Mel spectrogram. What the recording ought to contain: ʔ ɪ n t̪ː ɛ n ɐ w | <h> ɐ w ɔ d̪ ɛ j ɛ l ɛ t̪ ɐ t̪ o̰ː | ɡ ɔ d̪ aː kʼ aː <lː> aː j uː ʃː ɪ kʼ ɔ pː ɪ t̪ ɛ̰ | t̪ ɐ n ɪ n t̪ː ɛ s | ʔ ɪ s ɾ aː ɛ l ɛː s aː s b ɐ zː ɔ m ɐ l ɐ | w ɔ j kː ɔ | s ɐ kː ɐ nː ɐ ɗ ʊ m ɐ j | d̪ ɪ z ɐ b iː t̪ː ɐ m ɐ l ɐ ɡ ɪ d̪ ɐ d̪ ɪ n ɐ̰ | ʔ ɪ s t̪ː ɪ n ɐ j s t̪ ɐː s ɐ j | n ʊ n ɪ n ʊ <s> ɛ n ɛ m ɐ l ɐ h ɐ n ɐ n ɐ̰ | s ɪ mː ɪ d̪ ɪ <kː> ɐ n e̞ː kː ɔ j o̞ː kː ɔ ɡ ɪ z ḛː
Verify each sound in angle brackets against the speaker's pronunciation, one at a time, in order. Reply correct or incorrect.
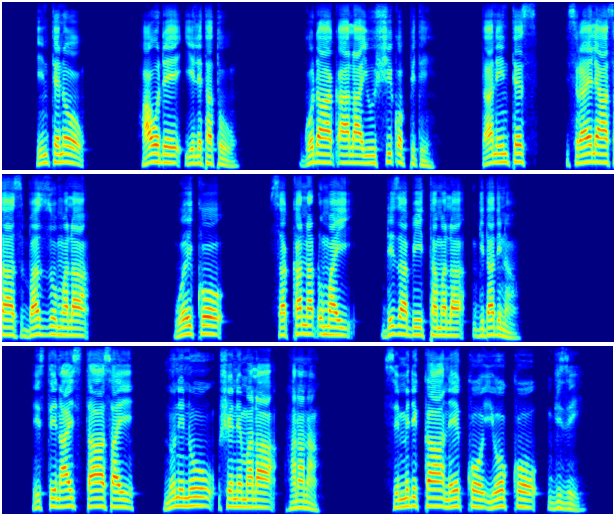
correct, incorrect: l, incorrect: ʃ, correct

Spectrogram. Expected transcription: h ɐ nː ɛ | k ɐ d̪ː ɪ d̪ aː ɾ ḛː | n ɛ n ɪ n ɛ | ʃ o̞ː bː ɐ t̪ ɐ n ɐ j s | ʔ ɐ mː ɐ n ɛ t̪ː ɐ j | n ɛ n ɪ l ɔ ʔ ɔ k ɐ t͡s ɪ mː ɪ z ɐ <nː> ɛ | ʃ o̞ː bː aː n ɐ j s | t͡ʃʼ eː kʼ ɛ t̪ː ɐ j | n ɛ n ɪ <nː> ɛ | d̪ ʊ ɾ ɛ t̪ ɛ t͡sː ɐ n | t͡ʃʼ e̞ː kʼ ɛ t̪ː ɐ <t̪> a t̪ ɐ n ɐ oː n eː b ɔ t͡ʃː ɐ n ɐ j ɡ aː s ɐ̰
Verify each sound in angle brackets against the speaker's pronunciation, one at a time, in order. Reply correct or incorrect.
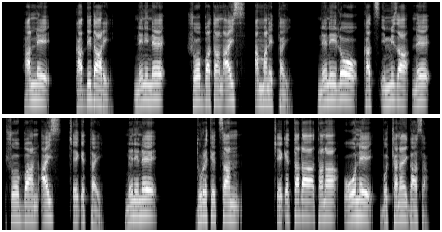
incorrect: n, incorrect: n, incorrect: d̪

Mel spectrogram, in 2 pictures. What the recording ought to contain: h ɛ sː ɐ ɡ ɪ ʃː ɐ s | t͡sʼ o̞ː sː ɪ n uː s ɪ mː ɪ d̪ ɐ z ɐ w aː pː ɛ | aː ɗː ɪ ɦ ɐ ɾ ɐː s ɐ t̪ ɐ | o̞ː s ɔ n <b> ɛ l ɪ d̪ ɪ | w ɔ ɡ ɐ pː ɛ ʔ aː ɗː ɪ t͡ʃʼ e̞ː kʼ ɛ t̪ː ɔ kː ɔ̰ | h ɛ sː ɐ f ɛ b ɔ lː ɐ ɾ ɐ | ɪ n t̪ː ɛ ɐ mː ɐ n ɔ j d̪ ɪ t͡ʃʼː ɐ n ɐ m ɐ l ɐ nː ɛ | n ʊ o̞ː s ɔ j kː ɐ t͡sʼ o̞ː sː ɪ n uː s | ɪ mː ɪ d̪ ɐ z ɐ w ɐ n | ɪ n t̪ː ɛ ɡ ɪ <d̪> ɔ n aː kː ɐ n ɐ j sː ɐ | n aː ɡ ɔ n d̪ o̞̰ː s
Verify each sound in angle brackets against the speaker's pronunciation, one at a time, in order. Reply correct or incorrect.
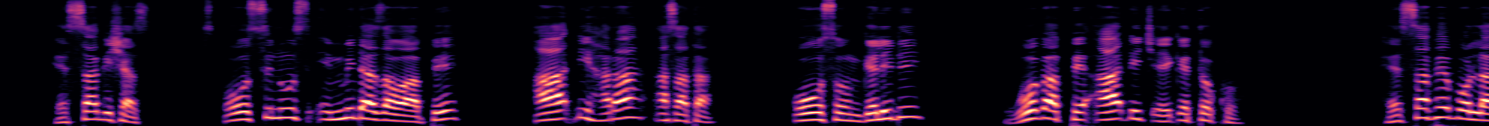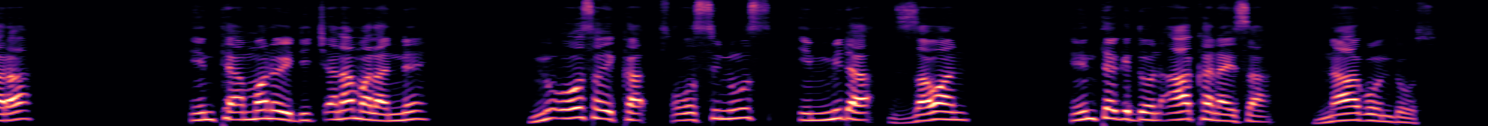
incorrect: ɡ, incorrect: d̪ː

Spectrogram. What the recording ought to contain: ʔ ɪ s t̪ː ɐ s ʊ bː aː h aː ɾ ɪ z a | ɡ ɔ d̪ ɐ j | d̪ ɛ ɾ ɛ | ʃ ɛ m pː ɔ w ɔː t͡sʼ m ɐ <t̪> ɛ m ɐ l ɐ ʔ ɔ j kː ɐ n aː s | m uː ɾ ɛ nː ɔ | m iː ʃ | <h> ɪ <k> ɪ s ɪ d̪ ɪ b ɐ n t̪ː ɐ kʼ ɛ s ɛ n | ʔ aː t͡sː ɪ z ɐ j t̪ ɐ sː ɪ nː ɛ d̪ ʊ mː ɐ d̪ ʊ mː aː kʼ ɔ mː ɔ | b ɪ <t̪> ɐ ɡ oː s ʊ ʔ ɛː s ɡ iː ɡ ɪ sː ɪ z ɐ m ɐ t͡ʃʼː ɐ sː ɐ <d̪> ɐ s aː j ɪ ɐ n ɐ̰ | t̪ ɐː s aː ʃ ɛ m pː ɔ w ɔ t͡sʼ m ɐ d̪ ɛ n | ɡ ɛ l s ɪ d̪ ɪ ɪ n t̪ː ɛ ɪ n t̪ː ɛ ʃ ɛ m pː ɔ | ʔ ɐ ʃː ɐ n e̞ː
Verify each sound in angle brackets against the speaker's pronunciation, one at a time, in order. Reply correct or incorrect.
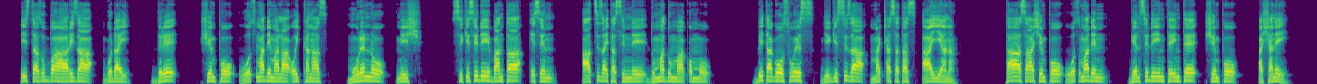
incorrect: d̪, incorrect: s, correct, correct, incorrect: t̪

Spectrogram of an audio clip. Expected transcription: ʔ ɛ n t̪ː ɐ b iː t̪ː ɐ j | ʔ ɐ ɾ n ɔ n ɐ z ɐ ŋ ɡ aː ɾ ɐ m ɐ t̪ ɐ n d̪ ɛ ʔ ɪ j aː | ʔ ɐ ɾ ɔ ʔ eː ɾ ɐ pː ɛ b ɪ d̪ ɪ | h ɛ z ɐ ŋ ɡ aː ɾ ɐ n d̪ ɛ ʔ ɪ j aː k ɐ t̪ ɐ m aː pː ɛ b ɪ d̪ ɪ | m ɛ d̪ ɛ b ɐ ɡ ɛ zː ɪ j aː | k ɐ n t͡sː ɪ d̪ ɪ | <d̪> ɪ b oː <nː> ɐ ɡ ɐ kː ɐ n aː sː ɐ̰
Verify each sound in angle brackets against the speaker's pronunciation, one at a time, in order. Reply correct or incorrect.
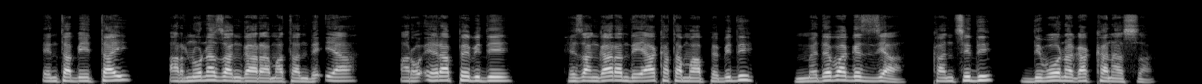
correct, incorrect: n

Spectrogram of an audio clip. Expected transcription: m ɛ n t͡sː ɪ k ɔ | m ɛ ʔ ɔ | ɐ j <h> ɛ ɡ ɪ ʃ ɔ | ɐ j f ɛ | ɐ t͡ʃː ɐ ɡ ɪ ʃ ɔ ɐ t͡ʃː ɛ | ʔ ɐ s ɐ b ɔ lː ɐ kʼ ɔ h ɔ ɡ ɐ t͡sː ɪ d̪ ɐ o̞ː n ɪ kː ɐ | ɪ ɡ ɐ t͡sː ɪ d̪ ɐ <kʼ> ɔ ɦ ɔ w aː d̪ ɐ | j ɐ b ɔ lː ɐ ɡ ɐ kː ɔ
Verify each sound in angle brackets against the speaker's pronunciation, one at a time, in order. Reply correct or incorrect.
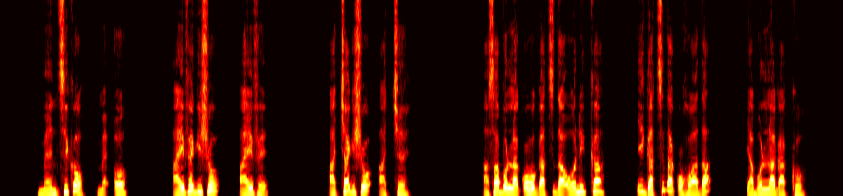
incorrect: f, correct

